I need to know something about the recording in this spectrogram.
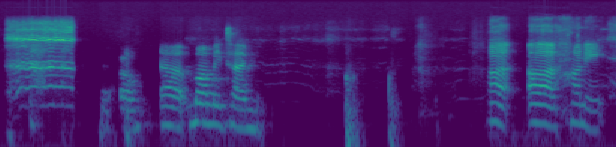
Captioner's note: baby Cries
